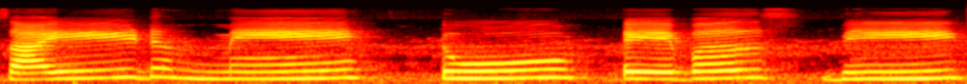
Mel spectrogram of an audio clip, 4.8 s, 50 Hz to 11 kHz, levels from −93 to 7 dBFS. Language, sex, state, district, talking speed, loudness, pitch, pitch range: Hindi, female, Punjab, Fazilka, 75 wpm, -12 LUFS, 280 Hz, 270-310 Hz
